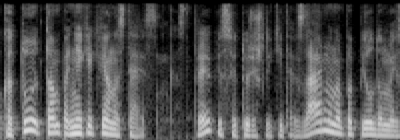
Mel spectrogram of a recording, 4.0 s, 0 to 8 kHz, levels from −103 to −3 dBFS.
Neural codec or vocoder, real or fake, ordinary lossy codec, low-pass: none; real; MP3, 64 kbps; 7.2 kHz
